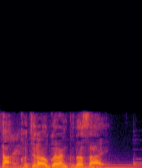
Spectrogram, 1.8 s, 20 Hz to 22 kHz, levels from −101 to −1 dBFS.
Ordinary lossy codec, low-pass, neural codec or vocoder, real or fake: AAC, 48 kbps; 7.2 kHz; none; real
